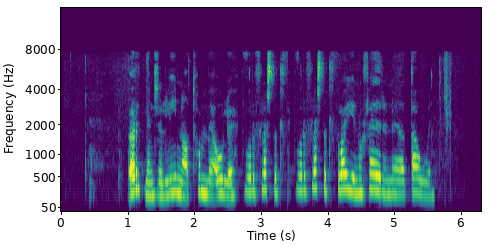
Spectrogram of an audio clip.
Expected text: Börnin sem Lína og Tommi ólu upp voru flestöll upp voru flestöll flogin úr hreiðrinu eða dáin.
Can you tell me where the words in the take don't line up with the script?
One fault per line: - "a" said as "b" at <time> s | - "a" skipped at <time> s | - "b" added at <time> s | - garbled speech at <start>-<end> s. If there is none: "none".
none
